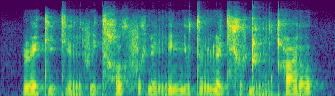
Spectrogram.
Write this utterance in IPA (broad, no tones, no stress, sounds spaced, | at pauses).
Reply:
ɭ e tʲ e tʲ œ r f i tʲ χ u x f ə x ɳ i r i nʲ u t ə r ɳ e tʲ x ə x ɖ u r qʰ œ ɾ o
